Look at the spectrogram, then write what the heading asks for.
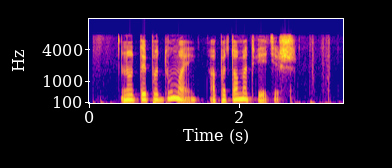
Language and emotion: Russian, neutral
